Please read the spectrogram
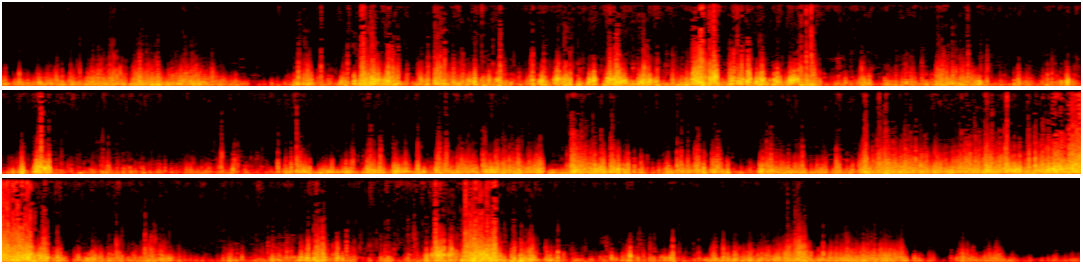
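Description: Gusty wind buffeting the microphone, surging and dropping irregularly every second or two, with the strongest gusts about two-thirds of the way in.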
